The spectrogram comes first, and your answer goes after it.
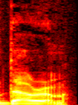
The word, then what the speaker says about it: Durham: How do you spell Durham? Durham. Of course, I should know that. But it's just one of those names that sounds quite different from the way you spell it.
